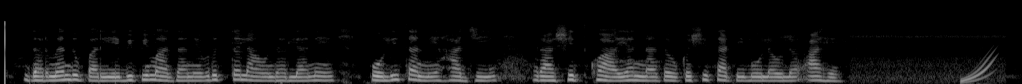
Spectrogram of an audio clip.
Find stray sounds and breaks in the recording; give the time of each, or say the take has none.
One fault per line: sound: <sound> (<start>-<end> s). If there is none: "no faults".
sound: chirp (9.6-10.0 s)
